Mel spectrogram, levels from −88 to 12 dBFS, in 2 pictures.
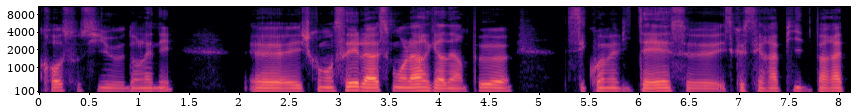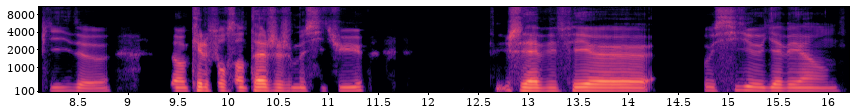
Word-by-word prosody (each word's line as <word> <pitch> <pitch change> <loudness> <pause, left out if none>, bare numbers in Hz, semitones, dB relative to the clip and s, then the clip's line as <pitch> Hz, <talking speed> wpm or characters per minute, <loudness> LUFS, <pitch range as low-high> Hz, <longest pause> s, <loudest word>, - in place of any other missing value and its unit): cross 120 +1 -5
aussi, 115 -1 -10
heu, 110 -1 -9
dans 110 0 -9
l'année. 110 +5 -7 0.8
Heu - - -6
et 110 -1 0
je - - -4
commençais 125 +3 +1
là, 125 -3 +7
à 120 - +2
ce 125 - -9
moment-là, 120 0 +4
à - - +4
regarder 110 -3 0
un 105 -1 -3
peu, 120 0 -1
heu, - - -10 0.6
c'est - - -11
quoi 115 -2 -4
ma 115 0 -3
vitesse? 115 +2 -2
Heu, 105 -2 -5
est-ce - - -11
que - - -7
c'est 115 -1 -7
rapide, 115 +3 -6
pas 115 -4 -2
rapide? 120 +1 -4
Heu, 110 0 -4 0.6
dans 120 -1 +2
quel 125 +1 +3
pourcentage 125 0 +4
je 115 -1 -4
me 115 0 -4
situe? 120 +3 -4 1.3
T - - -13
j'avais 115 -2 +4
fait, 125 +3 +4
heu, 120 -1 +6 0.6
aussi, 140 +2 -4
heu, 125 - -1
il 120 - -6
y 125 - +2
avait 120 0 0
un 115 -1 -4
115 Hz, 170 wpm, -22 LUFS, 110-120 Hz, 1.3 s, là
